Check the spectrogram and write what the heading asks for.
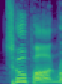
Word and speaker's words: Tupon: Tupon rhymes with coupon.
